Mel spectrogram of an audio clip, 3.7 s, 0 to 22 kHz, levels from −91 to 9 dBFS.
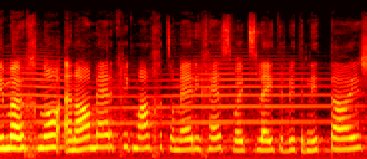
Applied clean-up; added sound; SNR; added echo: none; Trumpet; 18 dB; none.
